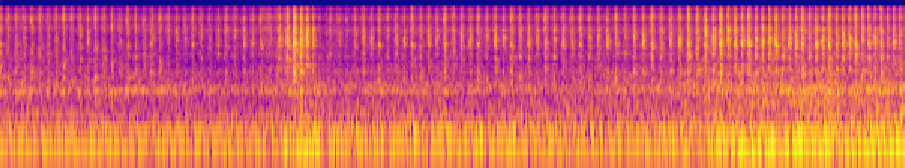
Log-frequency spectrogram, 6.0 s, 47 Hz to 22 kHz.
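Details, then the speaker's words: 1929 Ford Model A Town Sedan, four-cylinder, first start after 35-40 years stored, idling with clutch pushed in: rough gritty whirr over the lumpy beat, a worn clutch throwout bearing. "clutch in. You can hear the thrust bearing is in pretty rough"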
